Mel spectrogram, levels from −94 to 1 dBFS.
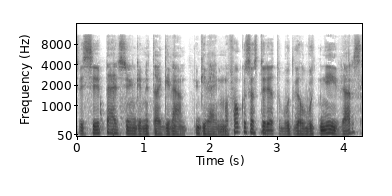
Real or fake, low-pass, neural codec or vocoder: real; 10.8 kHz; none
